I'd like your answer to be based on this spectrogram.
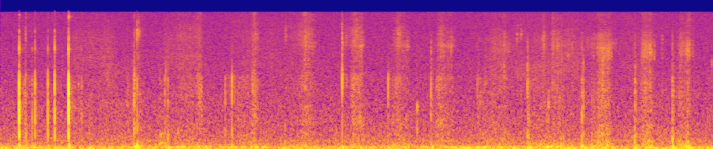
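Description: Long nails tap and scratch the footbed and straps of a rose-gold cork and glitter strap sandal, then the shoe is turned over to show its underside. A few sharp, bright clicks stand out early, followed by soft, steady scratching and light taps over a quiet, low hum.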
